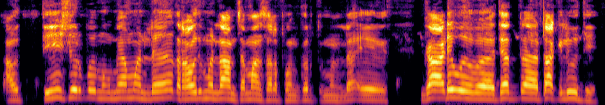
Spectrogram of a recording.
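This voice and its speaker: A man's voice: high-pitched, a little fast, dry recording, clean studio sound. A man with a rural western Maharashtra accent on a casual prank phone call, talking colloquially in a pleading, insistent way. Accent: rural western Maharashtra Marathi. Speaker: prank caller. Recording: noisy phone call with vehicle sounds.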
